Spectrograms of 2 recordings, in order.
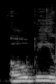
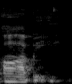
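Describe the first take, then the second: First: The first vowel is an 'oh' sound. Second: The first vowel is an 'ah' sound.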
